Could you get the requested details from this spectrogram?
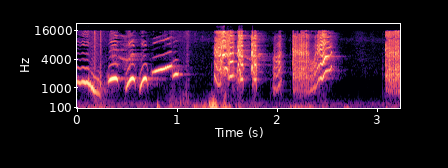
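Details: White-rumped shama song as bait: looping whistled slurs followed by harsh raspy bursts and a brief pause, with some low background noise.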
